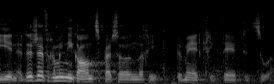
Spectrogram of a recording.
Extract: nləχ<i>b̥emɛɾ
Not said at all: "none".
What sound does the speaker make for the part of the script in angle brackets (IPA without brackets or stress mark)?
i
